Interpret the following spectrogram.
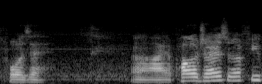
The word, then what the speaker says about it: Fourze: name of the character i have given him more of a westernized name before instead of his actual japanese katakana pronunciation of forza i apologize or a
